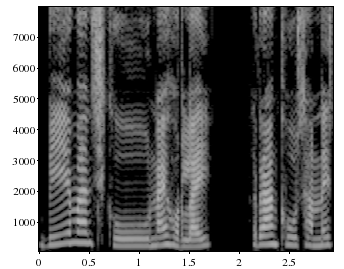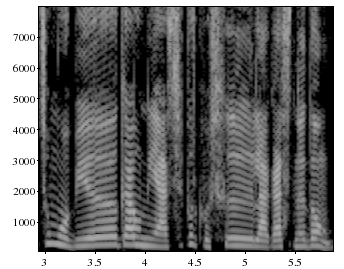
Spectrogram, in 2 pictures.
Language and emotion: Bodo, disgusted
